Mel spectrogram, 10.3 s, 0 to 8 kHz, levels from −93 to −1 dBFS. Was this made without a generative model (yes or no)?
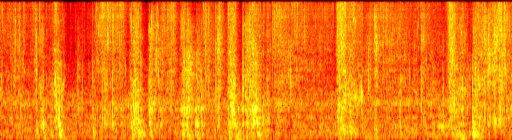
no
